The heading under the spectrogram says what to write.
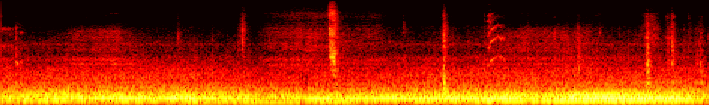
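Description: car driving

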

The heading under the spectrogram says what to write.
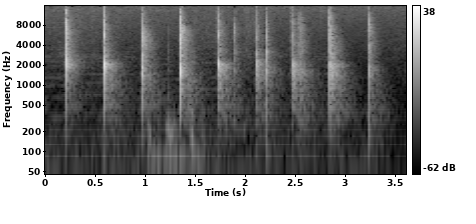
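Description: hand clapping

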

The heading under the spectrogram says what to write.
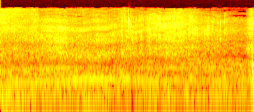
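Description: car driving in traffic

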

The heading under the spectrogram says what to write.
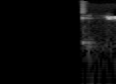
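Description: cricket chirping in background

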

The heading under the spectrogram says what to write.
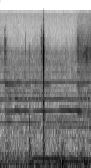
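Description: car maneuvering

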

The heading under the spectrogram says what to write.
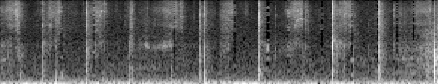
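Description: shuffling tarot cards

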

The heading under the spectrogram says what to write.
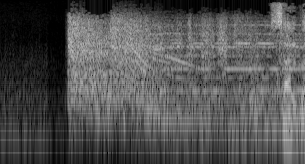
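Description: rifle gunshots

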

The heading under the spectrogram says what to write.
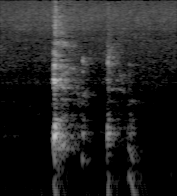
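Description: coughing fit

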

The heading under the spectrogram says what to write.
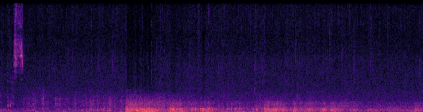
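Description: thunder and rain

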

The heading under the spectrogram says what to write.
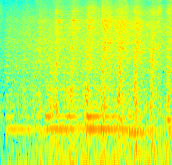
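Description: tram running on rails

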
